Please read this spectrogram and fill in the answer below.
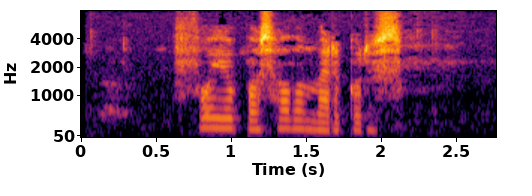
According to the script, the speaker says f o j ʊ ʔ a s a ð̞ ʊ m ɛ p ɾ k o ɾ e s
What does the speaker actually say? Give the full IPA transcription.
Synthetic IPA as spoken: f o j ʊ p a s a ð̞ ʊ m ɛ ɾ k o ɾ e s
